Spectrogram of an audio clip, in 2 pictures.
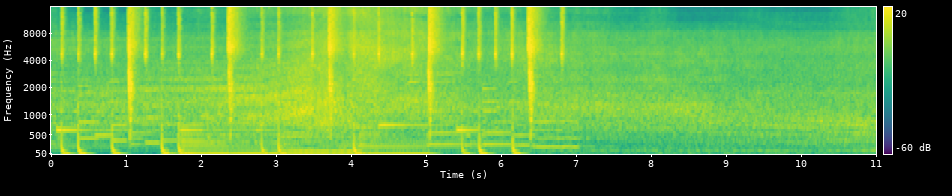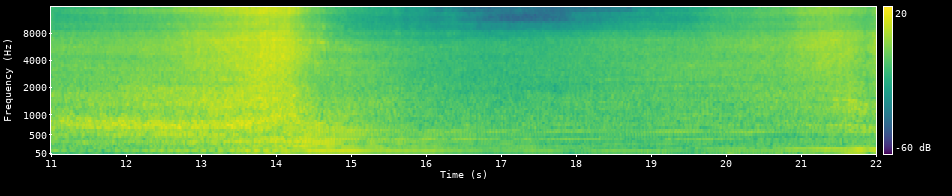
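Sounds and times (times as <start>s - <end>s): car tyres hissing on wet road: 2.0s - 5.4s, 6.4s - 11.6s, 20.1s - 22.0s.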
